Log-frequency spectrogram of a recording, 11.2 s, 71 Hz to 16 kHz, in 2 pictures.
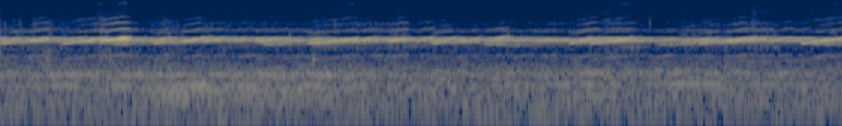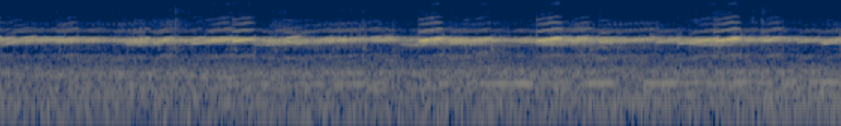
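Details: Chorus of many spring peepers singing at Vernal Pond in Hillside Park on April 25, 2020, in spring: dense overlapping high, shrill peeps merging into a steady ringing band, with fainter lower frog notes beneath.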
